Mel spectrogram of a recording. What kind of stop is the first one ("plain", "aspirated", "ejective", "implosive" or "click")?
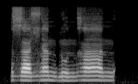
implosive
